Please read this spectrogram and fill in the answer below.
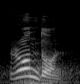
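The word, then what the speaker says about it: ロンドン: Paris, which is Paris, Rondon, which is London. The language does not have the sound L or the letter L. So, London becomes Rondon.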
